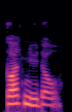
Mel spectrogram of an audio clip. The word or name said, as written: godt nytar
